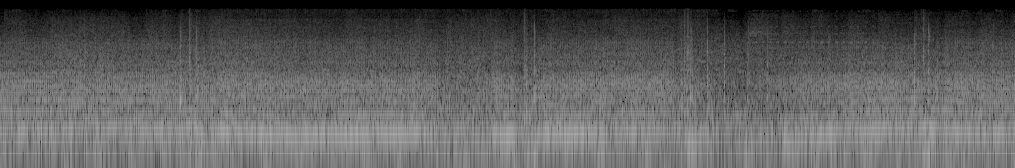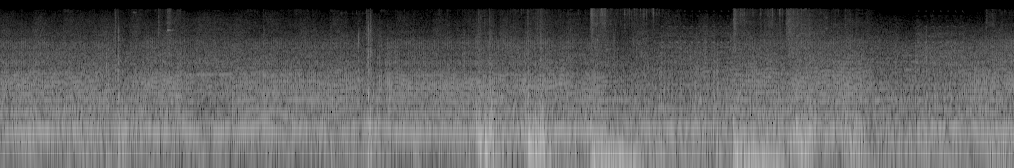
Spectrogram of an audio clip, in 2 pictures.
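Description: Tyres crunch and skid over dirt and sand.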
